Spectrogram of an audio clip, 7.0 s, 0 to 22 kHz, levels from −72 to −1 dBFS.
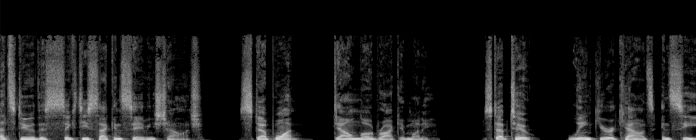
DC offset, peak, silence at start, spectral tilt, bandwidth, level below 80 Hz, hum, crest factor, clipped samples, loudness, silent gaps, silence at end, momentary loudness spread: under 0.1%; -10 dBFS; 0 s; -4.5 dB/octave; 17 kHz; -58 dBFS; none; 12 dB; under 0.1%; -22 LUFS; 2.13-2.38 s, 3.13-3.33 s, 4.40-4.80 s, 5.39-5.65 s; 0 s; 10 LU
